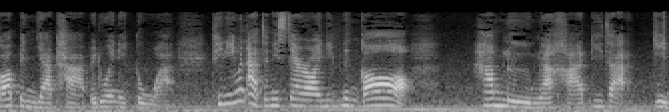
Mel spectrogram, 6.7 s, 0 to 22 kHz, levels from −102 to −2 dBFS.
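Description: Throughout the speech, the audio was likely re-encoded with a lossy codec about three times, a sound that fits AAC-LC at 64 kbit/s. This generation loss stacks requantisation noise and spectral gaps with each pass, leaving it swirly and hollow, attacks smeared, nothing above 14 kHz.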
